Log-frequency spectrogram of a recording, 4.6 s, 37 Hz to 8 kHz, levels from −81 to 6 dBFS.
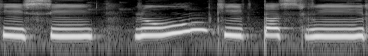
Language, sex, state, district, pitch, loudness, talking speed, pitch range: Hindi, male, Punjab, Fazilka, 260 Hz, -11 LUFS, 50 wpm, 245-275 Hz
